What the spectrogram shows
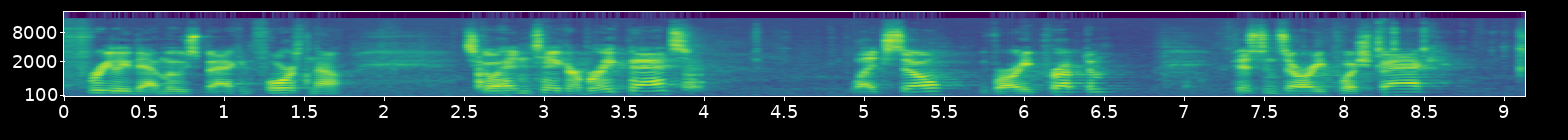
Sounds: speech, inside a large room or hall

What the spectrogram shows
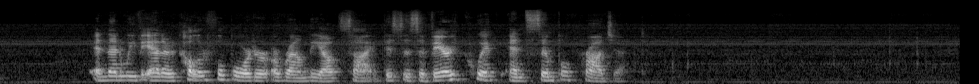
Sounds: speech, inside a small room

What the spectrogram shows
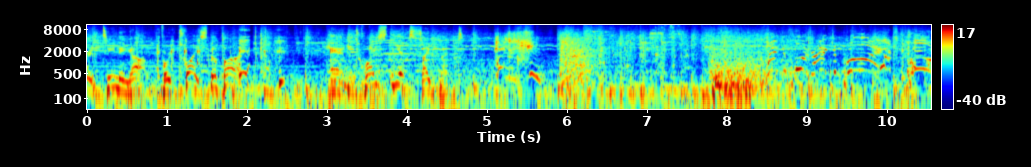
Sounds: music, speech, outside, rural or natural

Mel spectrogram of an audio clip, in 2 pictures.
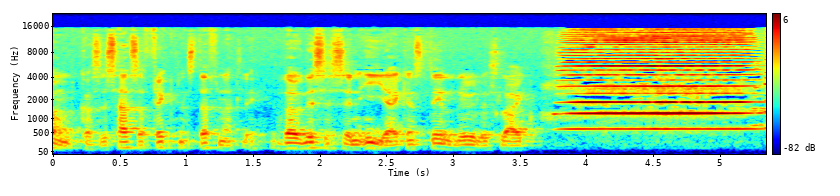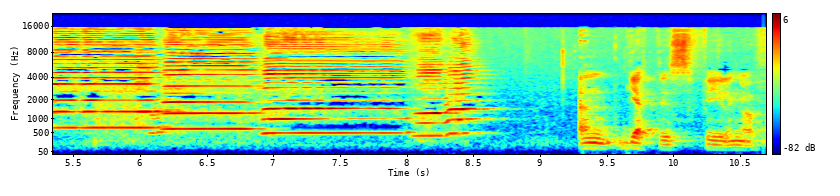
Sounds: harmonica, music, inside a small room, speech

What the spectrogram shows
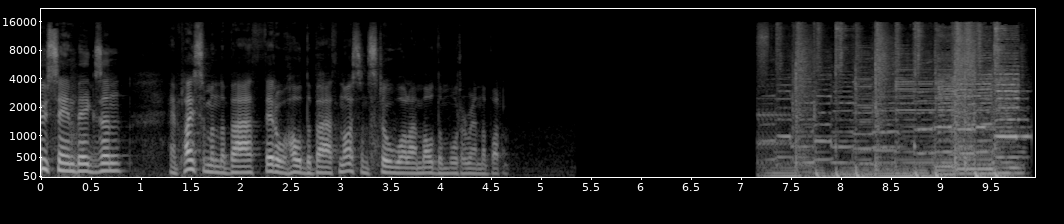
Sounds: speech, music

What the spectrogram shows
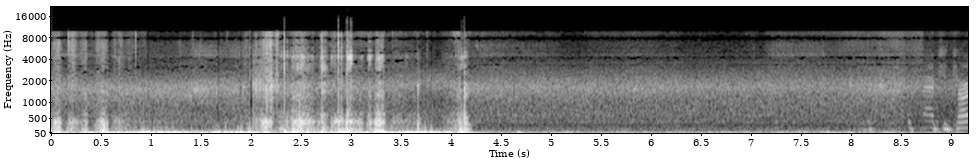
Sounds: outside, urban or man-made, speech

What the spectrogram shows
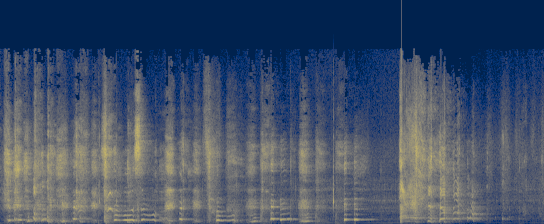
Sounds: speech, sneeze, inside a small room

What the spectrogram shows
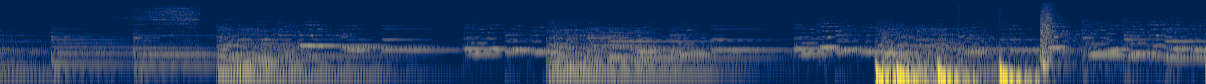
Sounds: keyboard (musical), electric piano, piano

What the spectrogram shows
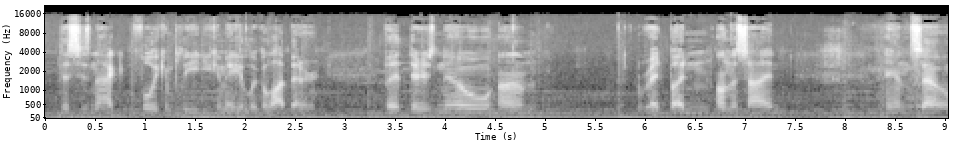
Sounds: speech

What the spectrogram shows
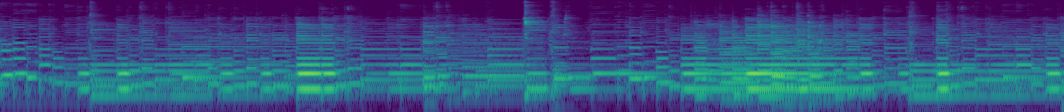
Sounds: music

